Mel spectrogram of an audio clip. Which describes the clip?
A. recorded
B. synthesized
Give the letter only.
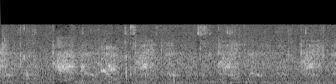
A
